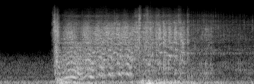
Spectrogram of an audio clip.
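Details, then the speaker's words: 1976 Chevy K10 shortbed, former mud truck parked about 10 years, first start: starter sounds good, engine catches in half a second into a loud, slightly uneven idle, a little missing; owner suspects ignition timing slightly off; rough running after start. "That starter sounds perfect. [Music] It almost sounds like the timing is a little bit off."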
